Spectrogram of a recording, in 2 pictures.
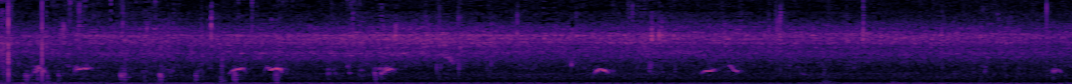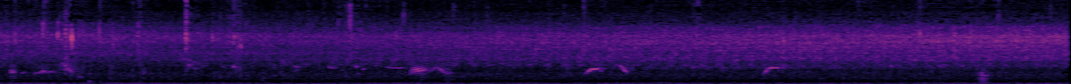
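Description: Runner ducks giving short, soft calls here and there while paddling in a shallow pool, over a steady low hum.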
